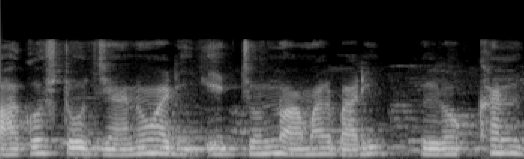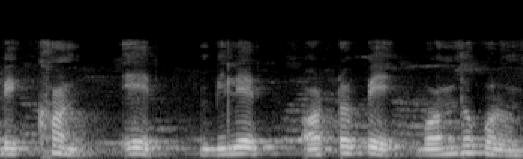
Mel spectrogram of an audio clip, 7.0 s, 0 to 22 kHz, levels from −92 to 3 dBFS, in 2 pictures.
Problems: constant background noise, continuous background conversations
